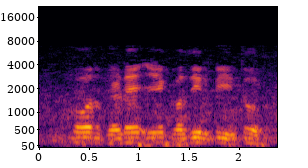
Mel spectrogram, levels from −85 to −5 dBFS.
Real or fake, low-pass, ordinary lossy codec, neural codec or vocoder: real; 7.2 kHz; Opus, 64 kbps; none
